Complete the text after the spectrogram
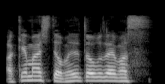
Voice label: New Year Japanese, Male; Holiday; VoiceBox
